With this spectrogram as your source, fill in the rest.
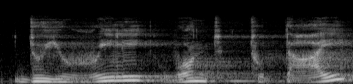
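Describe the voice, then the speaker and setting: A cartoonish character voice rings out with a clear echo. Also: man, fairly high pitch for a man. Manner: calm, questioning.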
